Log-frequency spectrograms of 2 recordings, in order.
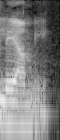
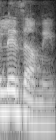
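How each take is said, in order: First: The two words are said without a z link. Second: A z sound links the two words together. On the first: The speaker calls it wrong. "We can not से ले आमी" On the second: The speaker calls it right. "We will have to से लेज आमी"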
